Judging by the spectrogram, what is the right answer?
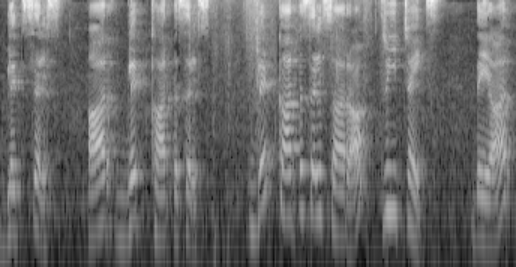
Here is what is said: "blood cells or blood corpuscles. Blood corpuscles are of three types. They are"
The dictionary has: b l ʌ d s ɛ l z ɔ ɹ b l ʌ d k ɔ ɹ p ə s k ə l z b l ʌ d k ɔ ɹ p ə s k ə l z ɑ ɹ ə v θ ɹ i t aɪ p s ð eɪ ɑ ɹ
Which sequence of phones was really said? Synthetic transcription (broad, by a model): b l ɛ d s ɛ l s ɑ ɹ b l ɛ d k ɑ ɹ p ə s ə l s b l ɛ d k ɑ ɹ p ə s ə l s ɑ ɹ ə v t ɹ i t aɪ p s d eɪ ɑ ɹ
